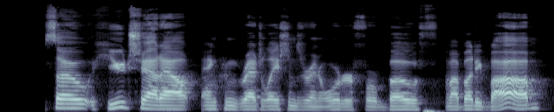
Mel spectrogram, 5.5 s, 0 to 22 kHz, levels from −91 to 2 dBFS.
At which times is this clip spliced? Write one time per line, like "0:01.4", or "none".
0:02.0
0:04.5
